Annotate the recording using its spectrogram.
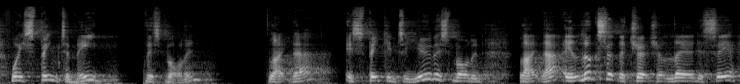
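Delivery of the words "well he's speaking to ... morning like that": normal talking voice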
